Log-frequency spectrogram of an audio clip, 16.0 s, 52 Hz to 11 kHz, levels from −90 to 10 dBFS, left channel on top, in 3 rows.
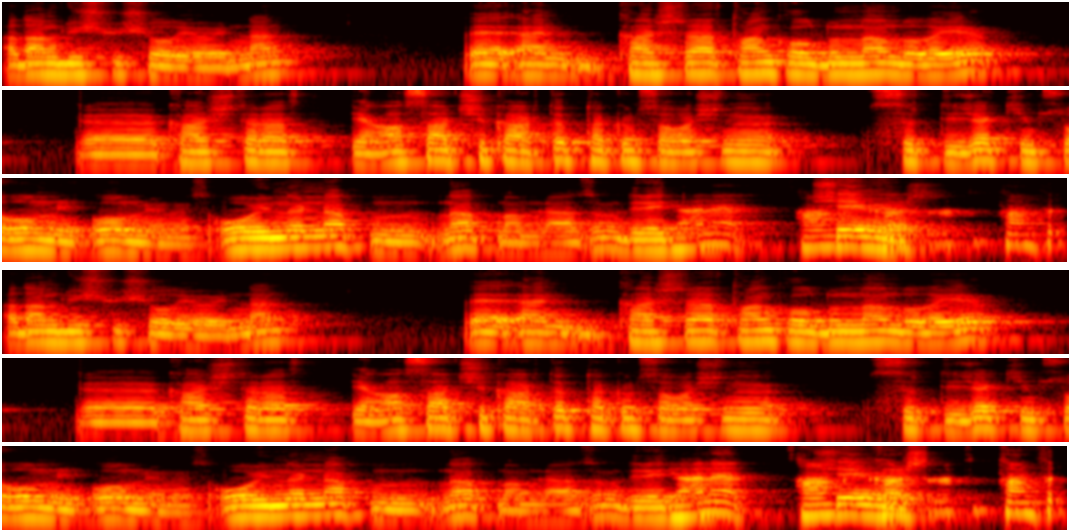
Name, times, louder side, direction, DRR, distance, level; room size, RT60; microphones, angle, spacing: voice 1, 0.0-1.4 2.3-5.0 5.7-6.8 7.1-9.2 9.7-14.0 14.8-15.2, left 1 dB, 15° left, 0.6 m, -26 dB
voice 2, 14.0-15.9, right 7 dB, 75° right, 0.3 m, -27 dB
7.7 x 4.7 x 5.7 m
head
